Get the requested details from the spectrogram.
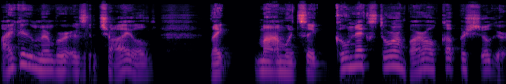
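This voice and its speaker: A man with a Chicago accent talks with lively intonation in a bright, sharp tone. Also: medium pitch for a man, moderate pace. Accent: Chicago American English. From US Midwest, Chicago. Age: 70s. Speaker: caller, Navy veteran. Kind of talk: casual chat.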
